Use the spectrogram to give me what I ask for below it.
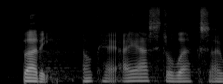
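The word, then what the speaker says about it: Budde: Right Reverend Marian Edgar Bud or Buddy. How do you say that? Buddy.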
